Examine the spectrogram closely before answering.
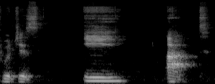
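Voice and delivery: e at said slowly as separate sounds; e at, each part on its own; slow spelled sounds. Shown as a demonstration. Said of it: "it's I A H".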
